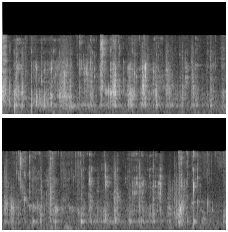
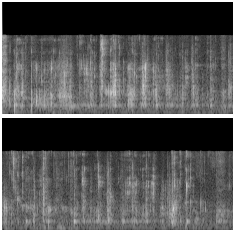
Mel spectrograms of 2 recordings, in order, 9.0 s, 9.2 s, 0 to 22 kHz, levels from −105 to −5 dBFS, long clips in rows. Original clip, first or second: second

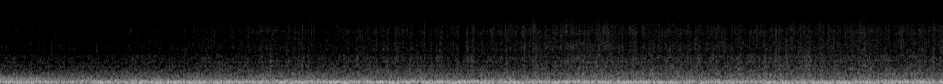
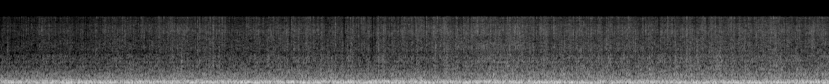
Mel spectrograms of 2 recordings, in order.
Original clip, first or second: second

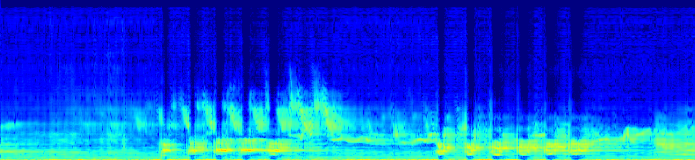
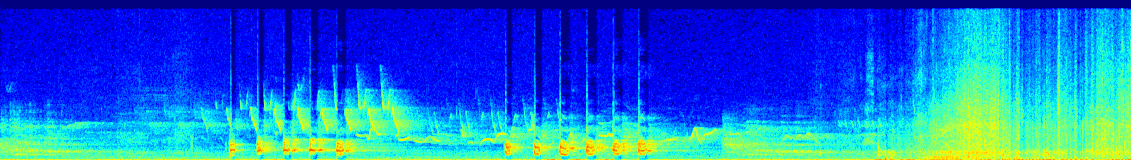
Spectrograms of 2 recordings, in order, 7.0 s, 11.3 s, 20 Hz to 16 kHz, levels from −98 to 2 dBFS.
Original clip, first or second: second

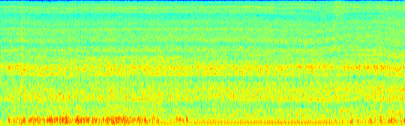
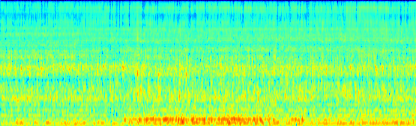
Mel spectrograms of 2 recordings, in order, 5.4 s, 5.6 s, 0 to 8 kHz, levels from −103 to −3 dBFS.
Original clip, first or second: first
